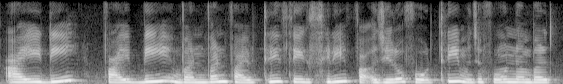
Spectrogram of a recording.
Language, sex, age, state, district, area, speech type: Sindhi, female, 18-30, Madhya Pradesh, Katni, urban, spontaneous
